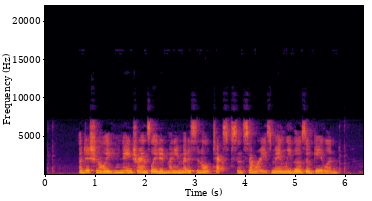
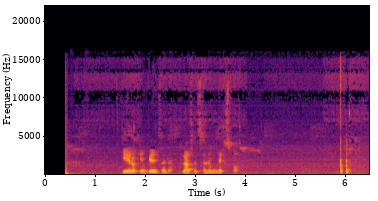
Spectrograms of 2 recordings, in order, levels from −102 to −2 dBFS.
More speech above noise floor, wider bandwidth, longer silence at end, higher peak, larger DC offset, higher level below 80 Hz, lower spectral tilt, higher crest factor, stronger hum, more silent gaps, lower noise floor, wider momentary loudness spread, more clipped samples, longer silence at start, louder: first, 37 dB vs 26 dB; second, 7.4 kHz vs 16.5 kHz; first, 0.45 s vs 0 s; second, -10 dBFS vs 0 dBFS; neither; second, -70 dBFS vs -52 dBFS; about the same, -5 dB/octave vs -5.5 dB/octave; second, 14 dB vs 24 dB; neither; neither; first, -60 dBFS vs -46 dBFS; second, 8 LU vs 25 LU; neither; first, 0.65 s vs 0.4 s; about the same, -23 LUFS vs -21 LUFS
